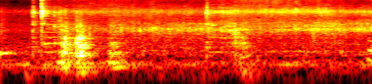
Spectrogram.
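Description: Fish sizzling as it fries in hot oil, a steady close crackle with a few louder pops and a brief scrape of a utensil or pan.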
